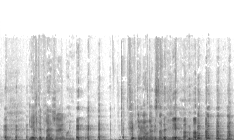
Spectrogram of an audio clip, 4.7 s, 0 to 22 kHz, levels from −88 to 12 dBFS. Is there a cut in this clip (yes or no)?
yes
